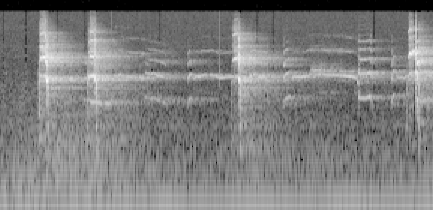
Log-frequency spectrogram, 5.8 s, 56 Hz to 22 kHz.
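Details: Peregrine falcon chick at a nest box atop a water tower in Orange, NSW, Australia, 24 October 2021 around 12:17 PM, as the mother feeds it after the father brings a starling: drawn-out high harmonic wails, some bending downward, broken by sharp clicks.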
